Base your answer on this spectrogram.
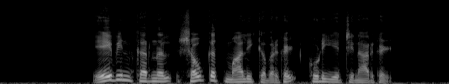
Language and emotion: Tamil, neutral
